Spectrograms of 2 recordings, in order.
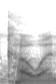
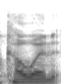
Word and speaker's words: Cohen: Yes, a guy named Joel Cohen, who is Yeah. clearly not... okay, the Coen brothers, their name is spelled C-O-E-N. This is Joel Cohen, C-O-H-E-N. Oh, Cohen.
